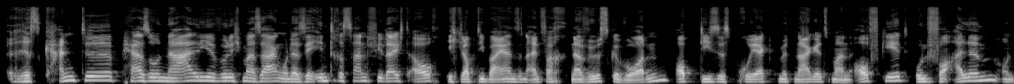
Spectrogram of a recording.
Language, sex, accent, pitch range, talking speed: German, male, German, 115-140 Hz, 170 wpm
